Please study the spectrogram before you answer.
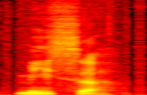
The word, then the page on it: i: Spanish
